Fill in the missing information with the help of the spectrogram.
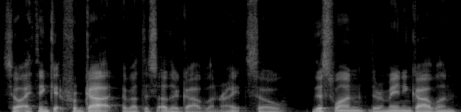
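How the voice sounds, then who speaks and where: A man's voice: deep voice, very animated, a little fast. A man giving casual think-aloud commentary on a game, musing to himself and trailing off. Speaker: solo tabletop game player and demonstrator.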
